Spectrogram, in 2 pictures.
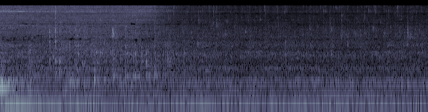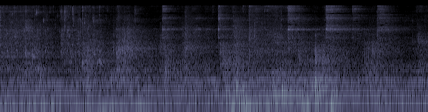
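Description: A wall urinal flushing through a chrome flushometer valve. Water rushes loudly and tapers off over about two seconds, then keeps running more quietly.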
